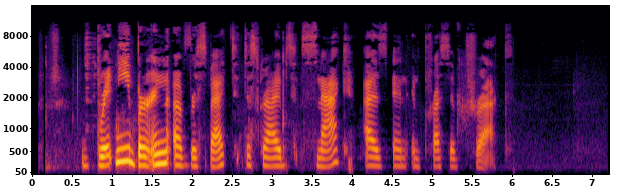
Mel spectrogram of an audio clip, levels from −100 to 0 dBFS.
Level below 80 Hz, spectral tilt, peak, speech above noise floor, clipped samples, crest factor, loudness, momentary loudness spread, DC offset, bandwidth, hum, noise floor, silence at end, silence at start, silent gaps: -72 dBFS; -5 dB/octave; 0 dBFS; 51 dB; under 0.1%; 20 dB; -20 LUFS; 21 LU; under 0.1%; 11 kHz; none; -71 dBFS; 1.45 s; 0.25 s; none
